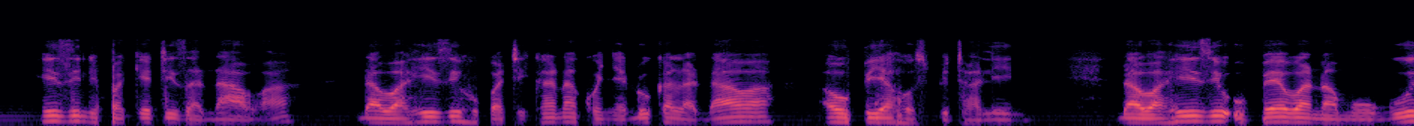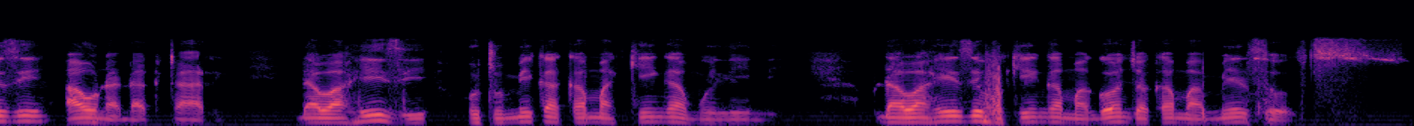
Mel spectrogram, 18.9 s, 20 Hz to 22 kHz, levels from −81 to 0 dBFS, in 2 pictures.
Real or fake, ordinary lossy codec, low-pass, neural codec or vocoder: real; Opus, 16 kbps; 7.2 kHz; none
